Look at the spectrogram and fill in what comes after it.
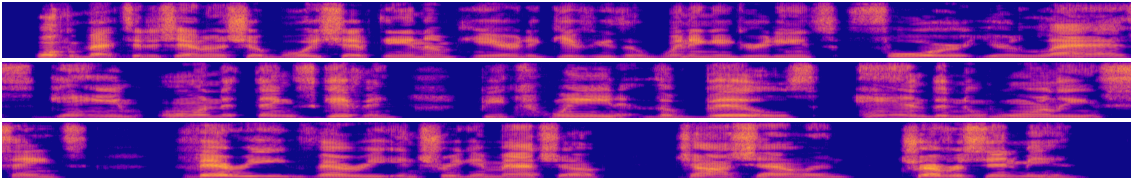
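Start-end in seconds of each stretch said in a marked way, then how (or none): none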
